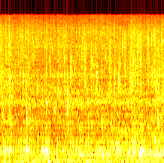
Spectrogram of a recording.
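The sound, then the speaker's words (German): Running tap water rinses a kitchen grater, a steady, fairly soft rushing and splashing that continues without a break and without any talk. “Ich spüle gleich die Reibe ab, weil wenn das eintrocknet, kriegt man das nie runter.”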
